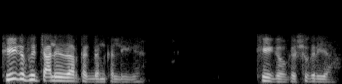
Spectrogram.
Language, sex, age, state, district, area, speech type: Urdu, male, 45-60, Uttar Pradesh, Lucknow, urban, conversation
